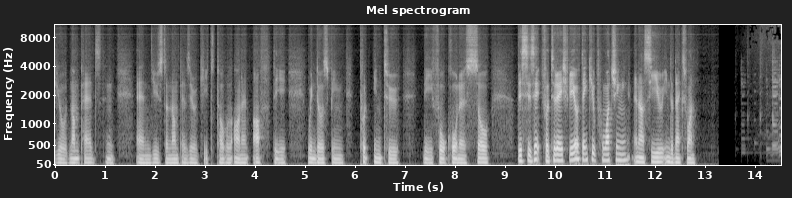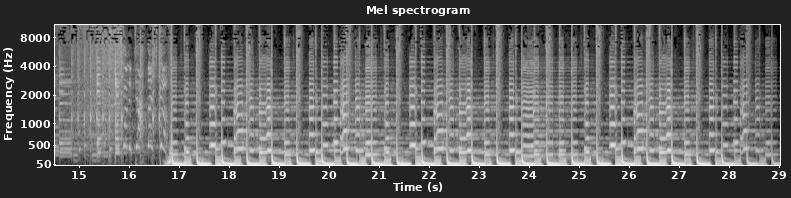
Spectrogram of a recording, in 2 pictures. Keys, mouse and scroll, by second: 1.9 click, 3.0 scroll down 1.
